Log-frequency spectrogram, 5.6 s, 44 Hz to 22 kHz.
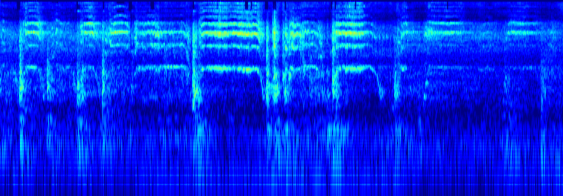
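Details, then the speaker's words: Mercedes-Benz M-Class W166 electric power steering rack seized, steering wheel won't turn at all: sharp knocks and short strained electric whines as the rack is forced. "Руль вообще не поворачивается. И оно издает вот такие звуки."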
